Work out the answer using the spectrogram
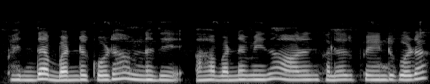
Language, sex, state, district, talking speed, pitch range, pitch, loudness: Telugu, female, Andhra Pradesh, Annamaya, 165 wpm, 205-220 Hz, 215 Hz, -17 LUFS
